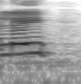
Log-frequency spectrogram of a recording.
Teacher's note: याए मद्दा होता तब खींचते, याए लीन है इस वजह से हम इसको नहीं खींचेंगे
